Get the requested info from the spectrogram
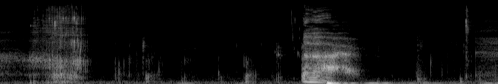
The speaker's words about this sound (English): I'm yawning like crazy, and now I got the hiccups. I'll try to keep it under control, but my goodness, I'm sorry.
